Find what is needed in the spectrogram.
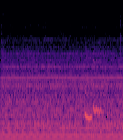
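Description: A dog whimpers once near the end, a short high whine in two quick bent notes, over a steady low hum.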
